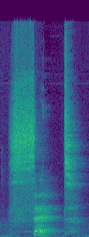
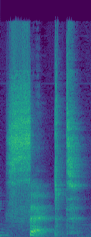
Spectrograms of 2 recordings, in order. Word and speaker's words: sept: I'm not saying Sept because when you spell it you you write it with P S E P T but the P is silent. So the P of set is silent.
